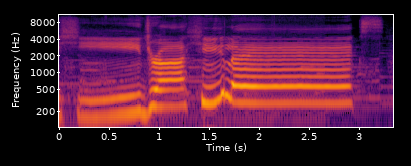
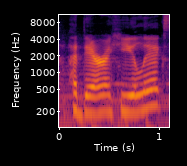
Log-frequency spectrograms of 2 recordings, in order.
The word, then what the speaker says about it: Hedera helix: And right here is a Hydra Helix. Royal Hustler, or what the correct way to say it is Hedera Helix.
